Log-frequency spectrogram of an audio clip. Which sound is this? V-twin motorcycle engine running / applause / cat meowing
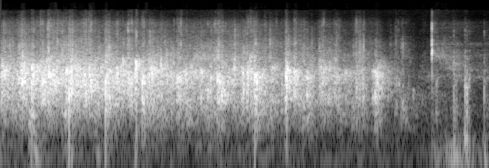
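applause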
